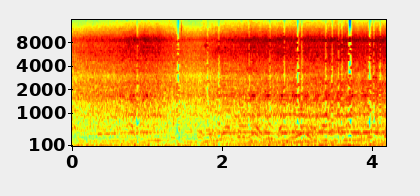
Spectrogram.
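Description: Car engine revving under load as it climbs a dirt hill, its pitch rising and falling over and over.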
